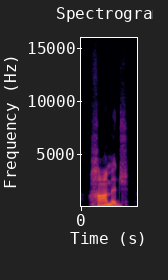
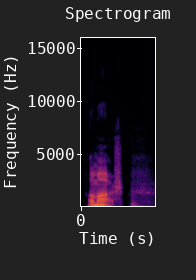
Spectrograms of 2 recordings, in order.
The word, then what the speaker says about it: homage: Like I have friends that say homage. And it's like you actually know what the word is. You just don't know how to pronounce homage. I think more people are saying homage now than homage.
